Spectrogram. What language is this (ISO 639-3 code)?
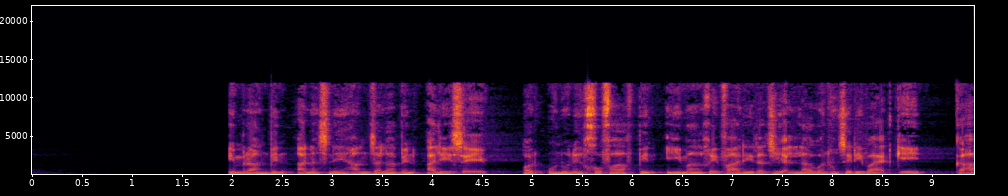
urd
